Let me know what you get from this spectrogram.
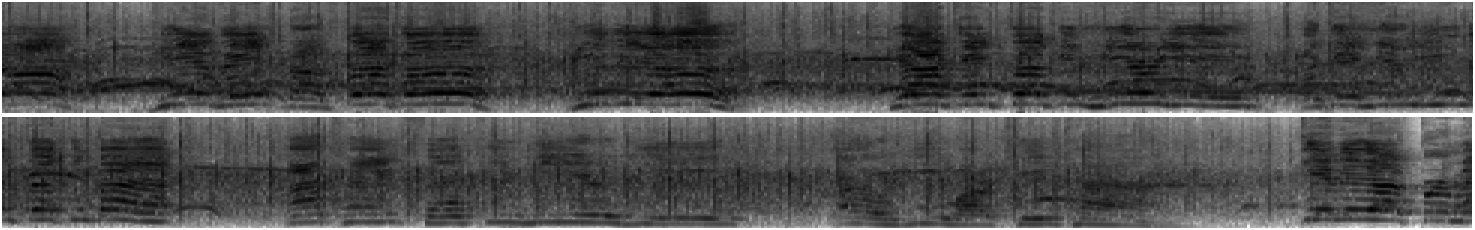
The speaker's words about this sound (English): Your applause. And I'm sure the Lord does too, but let's take the time to cheer on my ass instead. Thank you.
